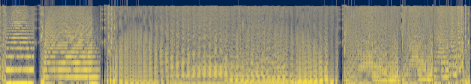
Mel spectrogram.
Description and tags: some nice sounds created with raw data importing in audacity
